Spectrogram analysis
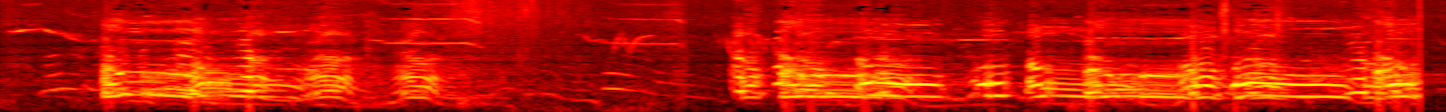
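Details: Several hounds baying in chorus: choppy bursts of overlapping yowling howls, quick and uneven, with a quieter lull in the middle before loud full-chorus bursts resume.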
